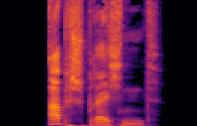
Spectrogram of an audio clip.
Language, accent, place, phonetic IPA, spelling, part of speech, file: German, Germany, Berlin, [ˈapˌʃpʁɛçn̩t], absprechend, verb, De-absprechend.ogg
- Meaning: present participle of absprechen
